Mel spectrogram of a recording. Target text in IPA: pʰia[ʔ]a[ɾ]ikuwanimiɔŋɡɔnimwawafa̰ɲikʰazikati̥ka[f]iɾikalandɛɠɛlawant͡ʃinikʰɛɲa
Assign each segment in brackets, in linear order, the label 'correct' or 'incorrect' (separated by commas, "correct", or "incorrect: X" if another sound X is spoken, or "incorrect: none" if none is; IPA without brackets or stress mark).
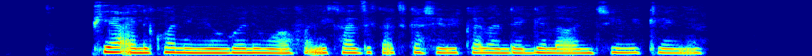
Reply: correct, incorrect: l, incorrect: ʃ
